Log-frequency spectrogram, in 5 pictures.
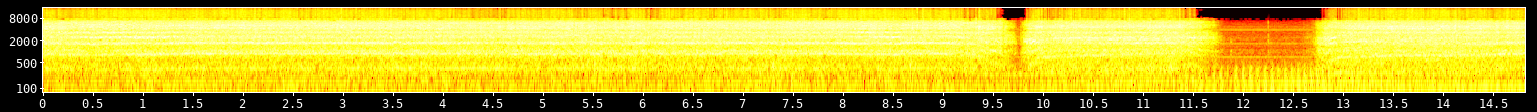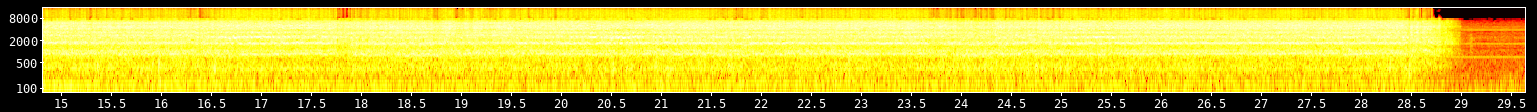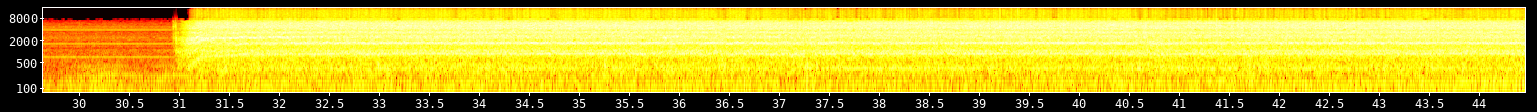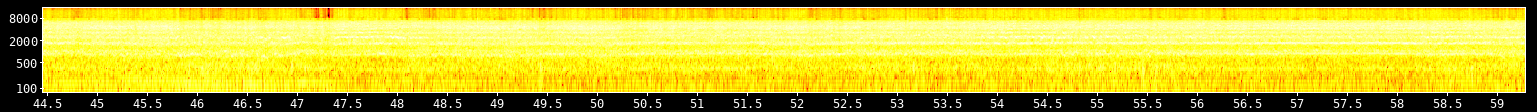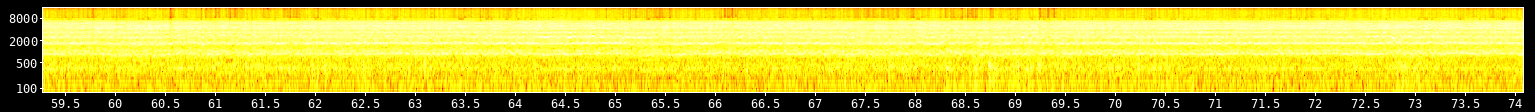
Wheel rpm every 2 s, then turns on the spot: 220, 230, 230, 230, 190, 140, 90, 220, 220, 220, 220, 230, 220, 230, 90, 70, 230, 230, 230, 230, 230, 240, 230, 210, 210, 220, 230, 230, 230, 230, 230, 240, 230, 230, 230, 230, 230.
none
